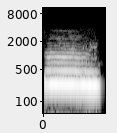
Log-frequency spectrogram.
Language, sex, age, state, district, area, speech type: Tamil, female, 30-45, Tamil Nadu, Namakkal, rural, conversation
